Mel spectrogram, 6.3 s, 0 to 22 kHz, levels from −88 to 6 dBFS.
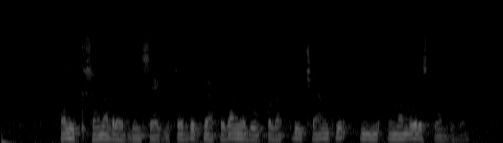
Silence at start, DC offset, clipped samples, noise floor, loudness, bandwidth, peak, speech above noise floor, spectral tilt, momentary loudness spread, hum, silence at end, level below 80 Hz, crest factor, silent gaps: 0.05 s; under 0.1%; under 0.1%; -86 dBFS; -63 LUFS; 13 kHz; -46 dBFS; 24 dB; -6.5 dB/octave; 6 LU; none; 0.35 s; -82 dBFS; 16 dB; none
